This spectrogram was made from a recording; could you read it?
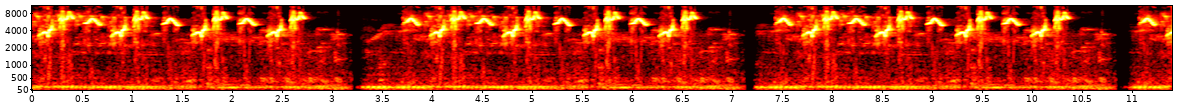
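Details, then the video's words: Great tit in full, energetic song for prompting other caged songbirds to sing. Rapid high chirps arrive in bursts of several seconds separated by brief silences, the pattern repeating three times over a constant low background hum. "Burung Gelatik Batu Gacor Istimewa Untuk Pancingan"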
